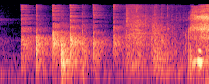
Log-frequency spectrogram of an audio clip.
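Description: A run of irregular light clicks and crinkles from a bagged tea package being handled and turned in the hand.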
